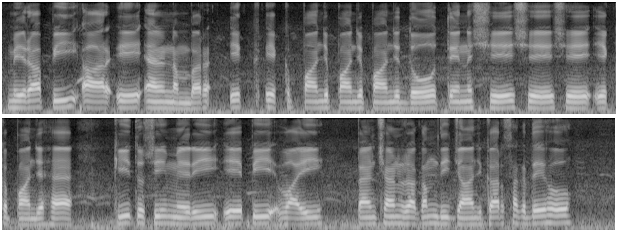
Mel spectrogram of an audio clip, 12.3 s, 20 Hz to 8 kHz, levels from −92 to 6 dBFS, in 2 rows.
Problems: constant background noise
